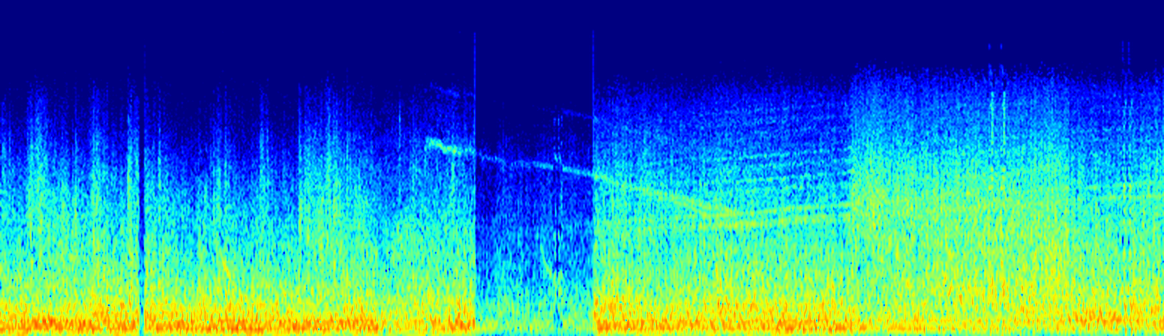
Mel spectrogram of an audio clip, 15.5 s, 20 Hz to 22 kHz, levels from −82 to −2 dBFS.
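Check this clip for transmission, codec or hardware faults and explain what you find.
Two kinds of fault are present: sudden gain jumps and repeated frames.

Sudden gain jumps at 1.84 to 1.92 s and at 6.32 to 7.90 s are likely caused by a digital gain setting applied without any ramp, switching from one sample to the next. The level drops by about 19 dB in the first case and about 14 dB in the second, then snaps back. The sound and its background noise fall and return together, with abrupt edges at each step.

Repeated frames occur at 7.36 to 7.49 s, 13.15 to 13.47 s, and 14.93 to 15.09 s. In each, a run of compressed frames was sent or written again, so the decoder replays the same stretch. The repeated blocks last 52.2 ms, 156.7 ms and 78.4 ms, and each is played two extra times. That adds 104.5 ms, 313.5 ms and 156.7 ms to the running time. Each one is heard as a stutter.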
